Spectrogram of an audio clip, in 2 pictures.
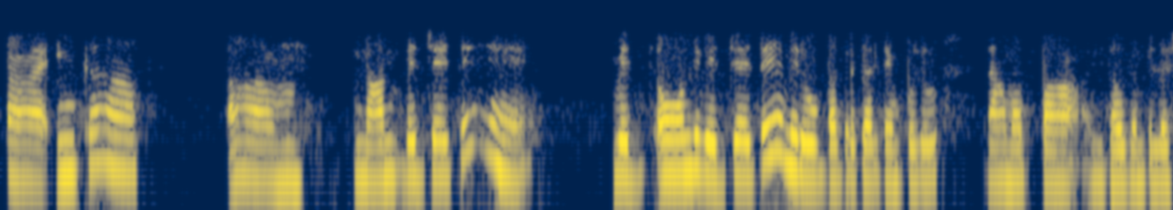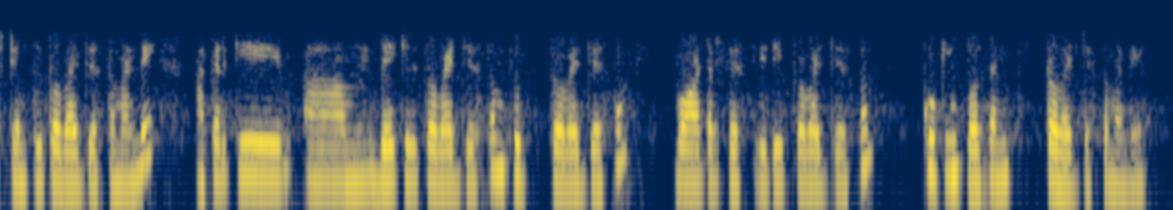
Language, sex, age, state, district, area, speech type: Telugu, female, 18-30, Andhra Pradesh, Srikakulam, urban, conversation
